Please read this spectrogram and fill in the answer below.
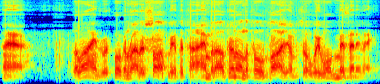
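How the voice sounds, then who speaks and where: An actor playing a calm, authoritative male counterspy chief in a 1940s radio drama, measured and commanding. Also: on the low side, husky. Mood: businesslike. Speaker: lead agent. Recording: dull old radio broadcast.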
